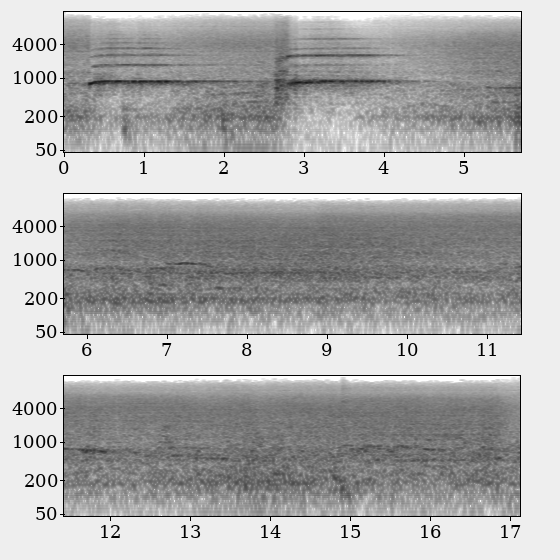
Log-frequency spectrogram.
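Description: Steam tank locomotive's whistle sounding two blasts, one straight after the other. A steady hiss of escaping steam then builds as the train starts away, with steam pouring out around the cylinders.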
